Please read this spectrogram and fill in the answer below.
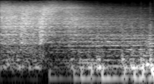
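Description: Marching band and front ensemble playing: a bright, hissing wash fades by about a second in over held low notes, and short drum strokes come back near the end.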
